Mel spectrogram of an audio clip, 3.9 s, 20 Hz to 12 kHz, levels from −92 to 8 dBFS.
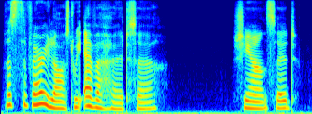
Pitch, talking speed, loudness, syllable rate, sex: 225 Hz, 155 wpm, -17 LUFS, 5.0 syllables/s, female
